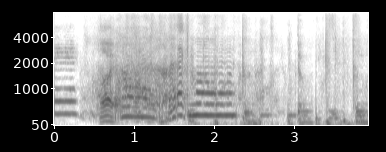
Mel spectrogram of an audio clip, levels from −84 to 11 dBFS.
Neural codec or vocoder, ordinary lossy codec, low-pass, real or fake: codec, 16 kHz, 2 kbps, FreqCodec, smaller model; none; none; fake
